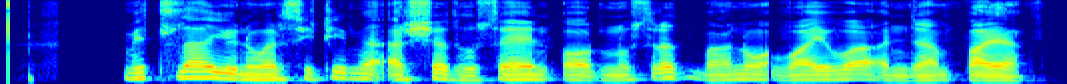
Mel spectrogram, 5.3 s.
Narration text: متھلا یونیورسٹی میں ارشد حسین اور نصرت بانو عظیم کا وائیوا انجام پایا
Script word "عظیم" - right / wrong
wrong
